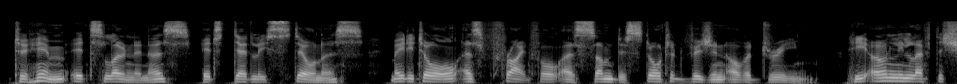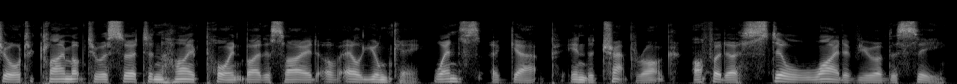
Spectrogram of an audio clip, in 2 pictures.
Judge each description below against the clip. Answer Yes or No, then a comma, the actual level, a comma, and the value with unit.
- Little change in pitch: No, average, 3.0 semitones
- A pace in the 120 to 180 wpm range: Yes, average, 165 wpm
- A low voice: Yes, low, 120 Hz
